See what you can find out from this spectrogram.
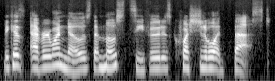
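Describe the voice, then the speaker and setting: A woman's voice: lowish voice, normal speed, a bit bright, no echo, lightly acted. A woman voicing a surly, sardonic young man with a drawling, dismissive manner in a story reading. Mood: irritated.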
